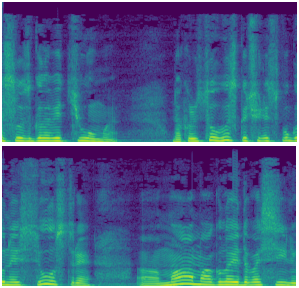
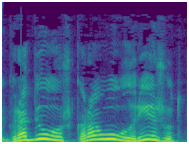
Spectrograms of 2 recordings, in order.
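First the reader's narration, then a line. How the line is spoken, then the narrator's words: Butchers shouting. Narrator (Russian): Мясники закричали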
